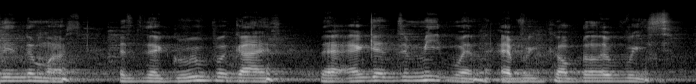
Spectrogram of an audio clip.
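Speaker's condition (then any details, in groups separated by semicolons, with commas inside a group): ALS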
